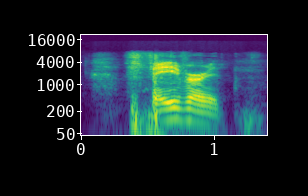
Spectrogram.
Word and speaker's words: favorite: Favorite, we don't really pronounce the O at all. So it just sounds fave and then rit.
